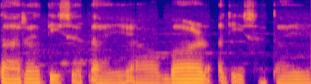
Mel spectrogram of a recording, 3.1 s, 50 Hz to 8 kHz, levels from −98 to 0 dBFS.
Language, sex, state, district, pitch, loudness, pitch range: Marathi, male, Maharashtra, Chandrapur, 120 Hz, -22 LUFS, 120-125 Hz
